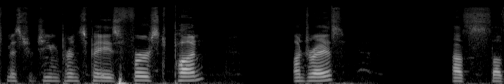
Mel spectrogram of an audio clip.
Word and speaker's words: Andreas: Andreas.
